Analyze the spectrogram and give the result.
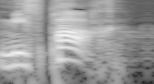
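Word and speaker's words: מִשְׂפָּח: for bloodshed is mispach, and you have to kind of at the end. It's not great for COVID season, but at the same time, it's how you say it, okay? It's mispach.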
